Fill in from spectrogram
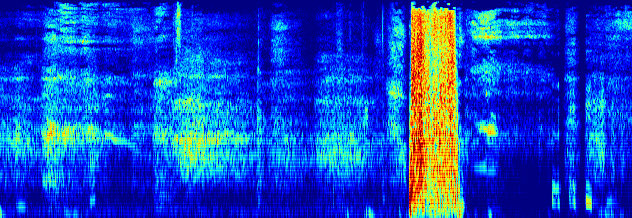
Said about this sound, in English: Welcome back to us breathing.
